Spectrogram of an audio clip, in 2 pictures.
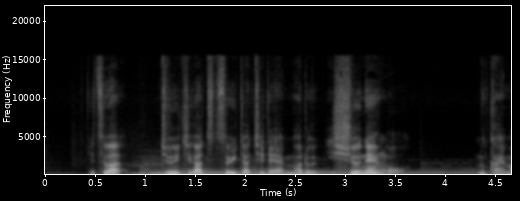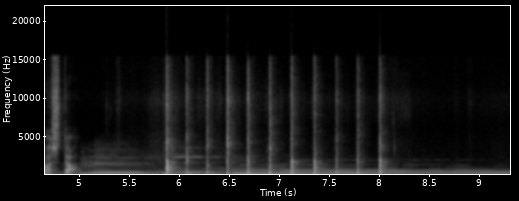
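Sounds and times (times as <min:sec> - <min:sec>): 
speech: 0:00.4 - 0:03.7, 0:04.3 - 0:05.2
person clapping hands: 0:05.8 - 0:08.3.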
